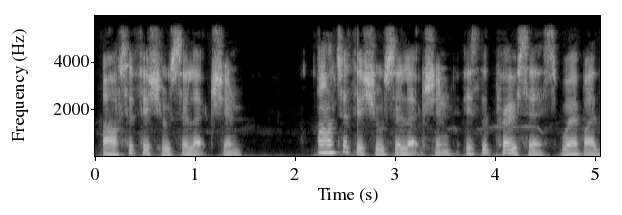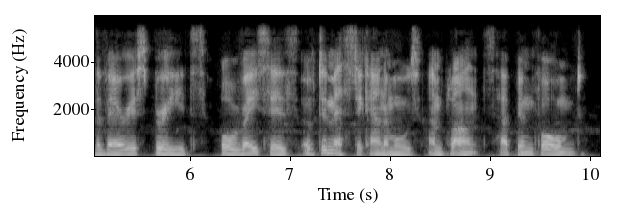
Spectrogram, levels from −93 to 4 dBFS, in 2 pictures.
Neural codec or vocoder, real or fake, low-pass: none; real; 5.4 kHz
